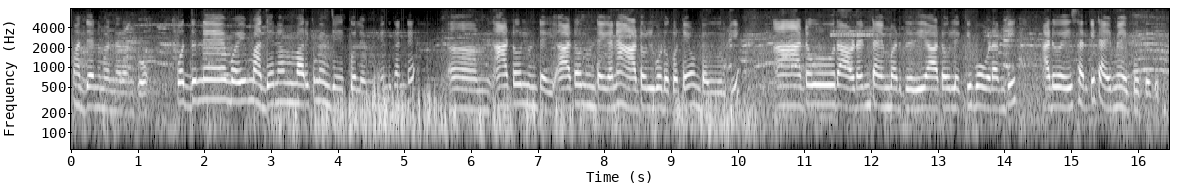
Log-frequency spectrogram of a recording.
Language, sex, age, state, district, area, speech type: Telugu, female, 18-30, Telangana, Mahbubnagar, rural, spontaneous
